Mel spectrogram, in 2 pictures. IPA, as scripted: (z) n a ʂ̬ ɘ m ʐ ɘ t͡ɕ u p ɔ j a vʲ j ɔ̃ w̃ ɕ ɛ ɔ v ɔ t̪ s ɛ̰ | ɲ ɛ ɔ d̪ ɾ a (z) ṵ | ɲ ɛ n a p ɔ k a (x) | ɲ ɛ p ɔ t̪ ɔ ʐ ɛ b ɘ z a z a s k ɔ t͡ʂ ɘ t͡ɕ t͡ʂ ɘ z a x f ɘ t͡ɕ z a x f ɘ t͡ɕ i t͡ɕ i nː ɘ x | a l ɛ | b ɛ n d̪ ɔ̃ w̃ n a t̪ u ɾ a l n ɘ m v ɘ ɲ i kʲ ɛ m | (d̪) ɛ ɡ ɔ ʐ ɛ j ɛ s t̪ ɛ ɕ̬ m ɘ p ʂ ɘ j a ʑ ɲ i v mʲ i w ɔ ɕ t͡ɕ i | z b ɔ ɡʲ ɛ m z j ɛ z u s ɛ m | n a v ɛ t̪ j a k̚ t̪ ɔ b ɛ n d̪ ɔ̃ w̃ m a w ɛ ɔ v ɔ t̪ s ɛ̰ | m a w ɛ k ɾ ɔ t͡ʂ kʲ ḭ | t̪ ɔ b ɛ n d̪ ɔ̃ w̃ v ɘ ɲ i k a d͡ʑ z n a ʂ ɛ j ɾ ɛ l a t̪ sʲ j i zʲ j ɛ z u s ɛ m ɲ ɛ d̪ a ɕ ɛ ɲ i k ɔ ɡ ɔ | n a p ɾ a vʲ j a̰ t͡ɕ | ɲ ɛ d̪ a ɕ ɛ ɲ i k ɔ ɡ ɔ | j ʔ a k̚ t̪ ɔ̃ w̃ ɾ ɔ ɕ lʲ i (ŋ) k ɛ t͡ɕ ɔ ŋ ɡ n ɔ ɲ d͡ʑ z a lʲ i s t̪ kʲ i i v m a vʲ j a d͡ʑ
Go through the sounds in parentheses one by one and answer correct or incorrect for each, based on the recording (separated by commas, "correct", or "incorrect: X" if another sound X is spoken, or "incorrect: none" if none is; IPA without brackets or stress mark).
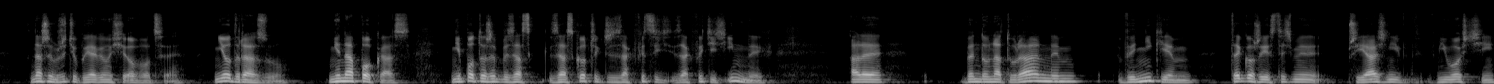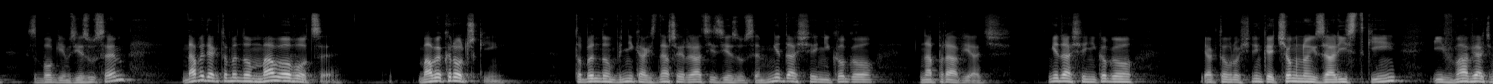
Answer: incorrect: v, correct, incorrect: s, incorrect: t̪, correct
